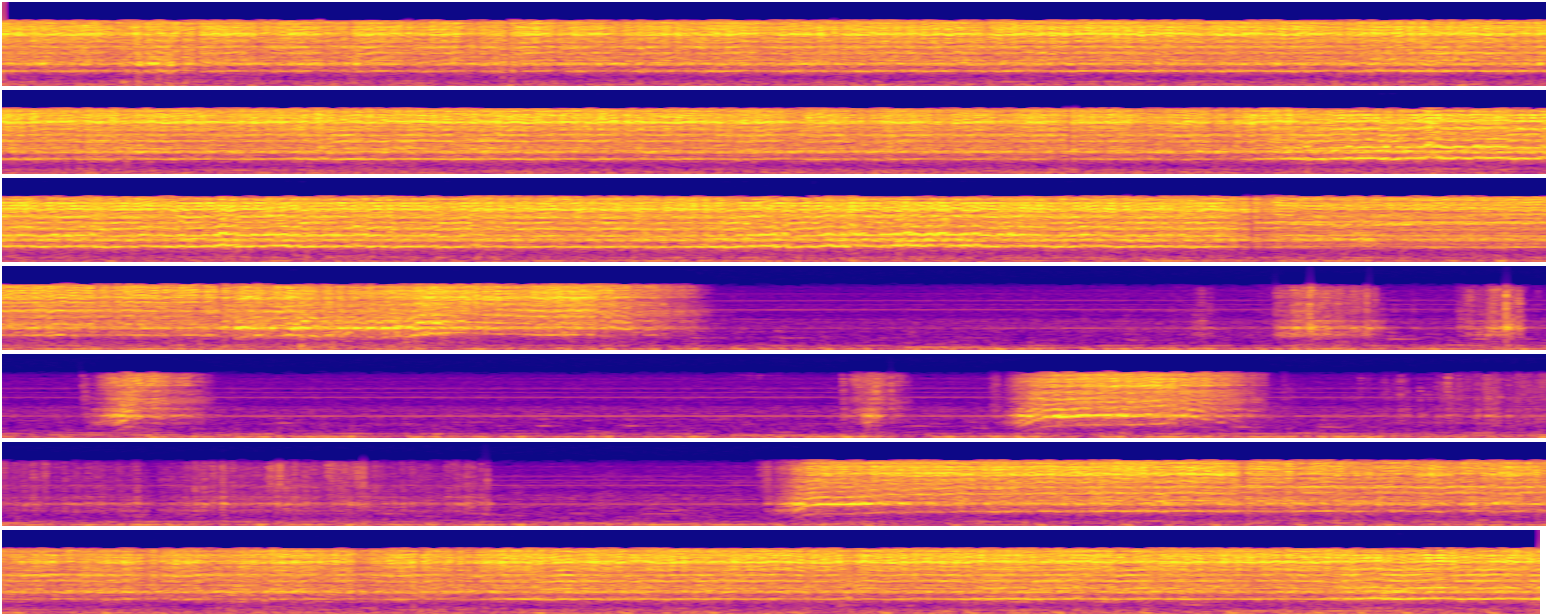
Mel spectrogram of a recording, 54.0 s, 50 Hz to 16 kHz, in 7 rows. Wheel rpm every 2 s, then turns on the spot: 160, 160, 160, 160, 160, 160, 160, 160, 160, 160, 160, 160, 150, 20, 10, 10, 0, 20, 40, 20, 10, 110, 160, 160, 160, 160, 160.
28-30 36-42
